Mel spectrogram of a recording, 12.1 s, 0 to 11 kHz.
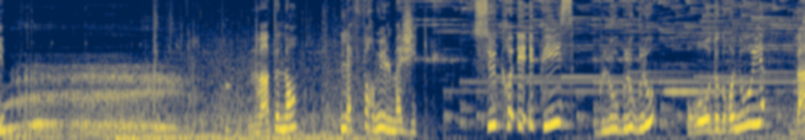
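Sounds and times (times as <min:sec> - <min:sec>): long deep cartoon burp: 0:00.0 - 0:02.9.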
